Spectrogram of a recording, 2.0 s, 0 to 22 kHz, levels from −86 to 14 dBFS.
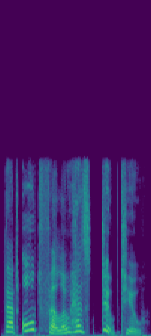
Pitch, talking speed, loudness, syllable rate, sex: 280 Hz, 180 wpm, -16 LUFS, 4.5 syllables/s, female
